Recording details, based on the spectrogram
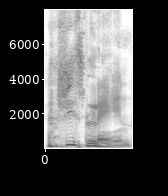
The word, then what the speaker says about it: Ghislaine: He's like, this is how we pronounce Ghislaine. – Yeah, I'm going to go with that one. – Yeah, that guy sounds legit. I'm going to go with Ghislaine.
